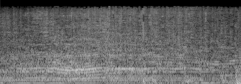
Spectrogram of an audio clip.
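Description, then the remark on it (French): A loud motorcycle engine roars steadily with a rising whine, revving hard and pulling away, sustained for the full couple of seconds. “Il faut dire que narguer les flics en moto dans le sud de Broadway pour ensuite les semer en roues arrière a l'avantage de faire parler de soi.”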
